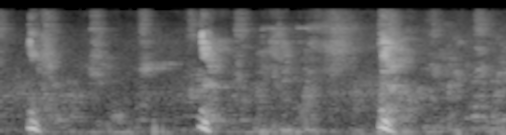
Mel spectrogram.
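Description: A man grunts loudly with effort, again and again.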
